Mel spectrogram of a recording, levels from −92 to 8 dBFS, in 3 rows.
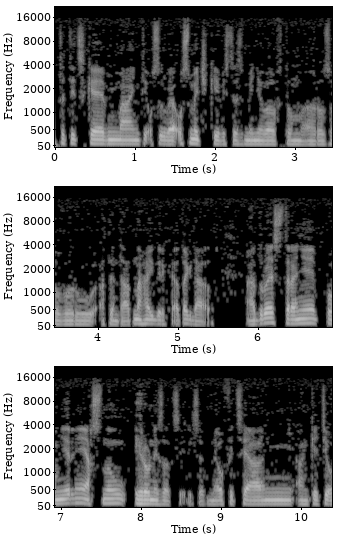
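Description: From start to finish the speech carries overdone noise removal: the noise reduction was set so aggressively that frequency bands near the noise floor get pulled down or gated off, taking quiet speech detail with them. Pauses sink to near silence flecked with twinkling specks.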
